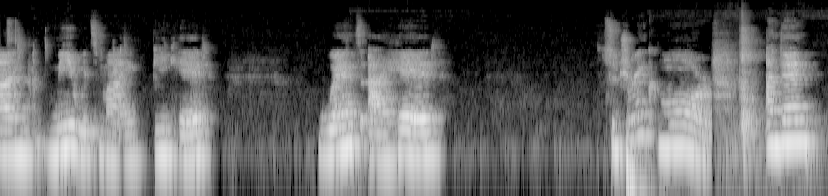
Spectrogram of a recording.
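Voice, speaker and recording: A woman with a Nigerian accent at a very slow pace, with long, frequent pauses. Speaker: beauty vlogger. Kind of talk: storytime vlog while doing makeup. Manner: animated.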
